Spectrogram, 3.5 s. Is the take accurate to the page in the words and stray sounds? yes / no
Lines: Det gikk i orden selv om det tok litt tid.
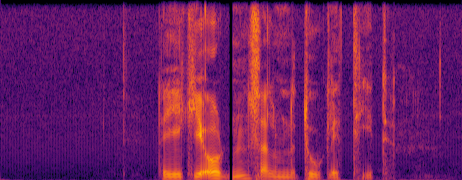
no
